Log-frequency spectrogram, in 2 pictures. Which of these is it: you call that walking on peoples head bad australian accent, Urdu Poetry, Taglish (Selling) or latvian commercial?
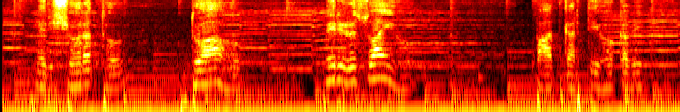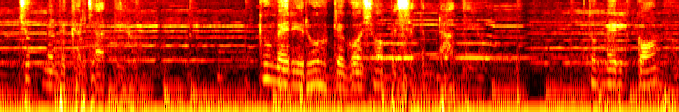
Urdu Poetry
